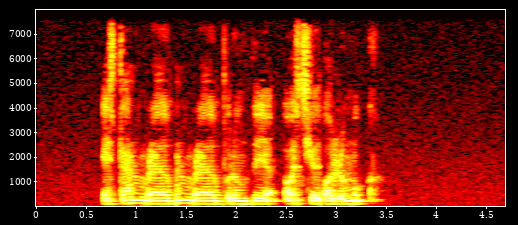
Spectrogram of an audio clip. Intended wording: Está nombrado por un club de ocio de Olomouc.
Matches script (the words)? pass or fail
fail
